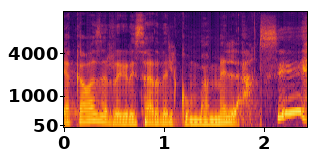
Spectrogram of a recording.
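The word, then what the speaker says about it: Kumbh Mela: acabas de regresar del cumb mela lo pronuncié bien kumbela verdad camela sí cuéntale a la gente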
